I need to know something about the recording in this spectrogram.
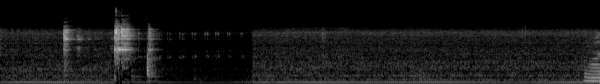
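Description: Two sharp clinks of a metal spoon against cookware, about half a second apart, as a spoonful of jam syrup is taken from the pot and put on a plate. A short gap follows, then a steady low hum.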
